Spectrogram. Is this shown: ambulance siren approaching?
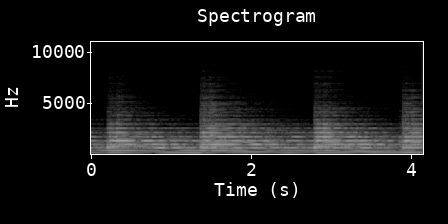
no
